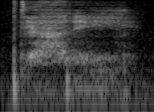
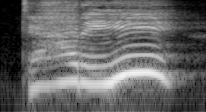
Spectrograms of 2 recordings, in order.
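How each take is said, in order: First: It is said very quietly. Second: It is said a little louder.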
